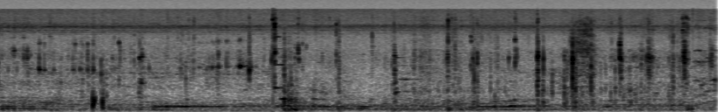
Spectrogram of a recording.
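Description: Close-up chewing of rice and fried pork chop eaten by hand, with soft wet mouth smacks and clicks scattered through. The sharpest click comes about a second in, another near three seconds.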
